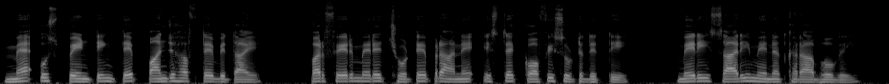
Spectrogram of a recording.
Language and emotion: Punjabi, sad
